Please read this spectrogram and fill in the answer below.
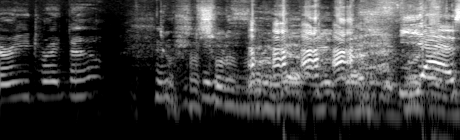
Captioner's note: all laugh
